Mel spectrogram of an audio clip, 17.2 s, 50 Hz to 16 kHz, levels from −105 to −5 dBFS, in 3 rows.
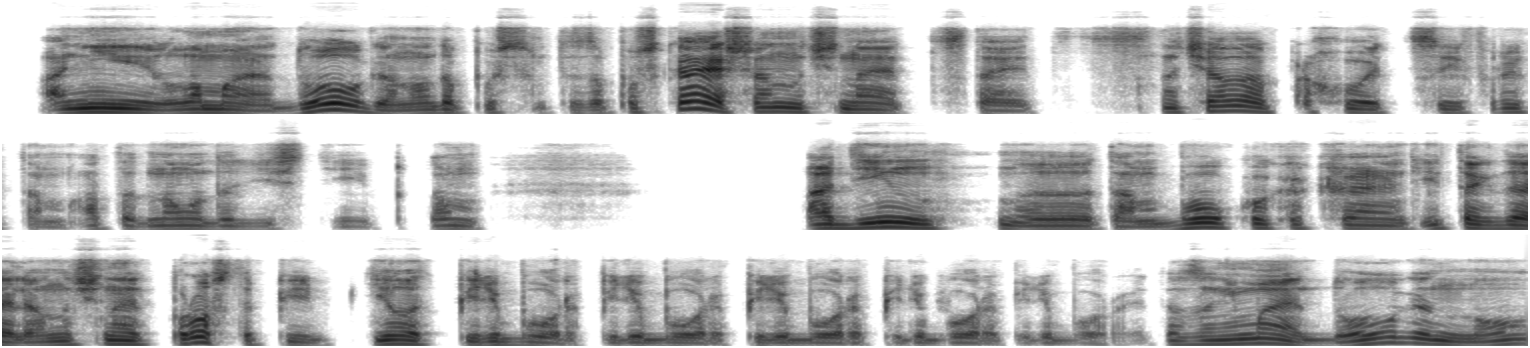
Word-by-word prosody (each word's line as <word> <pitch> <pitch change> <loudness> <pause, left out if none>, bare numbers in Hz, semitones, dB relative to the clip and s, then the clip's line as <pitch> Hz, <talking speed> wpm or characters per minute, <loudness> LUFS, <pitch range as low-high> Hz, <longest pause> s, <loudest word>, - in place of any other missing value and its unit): они 125 -2 +4
ломают 100 -4 -1
долго, 175 - +4
но, 100 +3 -4
допустим, - - -3
ты - - -14
запускаешь - - +6
и - - +2
она 140 0 +1
начинает 115 -4 +2
ставить. - - -5 0.2
Сначала 155 +3 0
проходит - - -5
цифры, 115 +3 -5
там, 85 -9 -18
от 105 0 -12
1 105 0 -5
до 100 +1 -9
10, 90 -2 -9
потом 100 -1 -11 1.2
1, 130 +2 +5 0.2
э, 100 -3 -3
там 90 +1 -5
буква 145 -2 +1
какая-нибудь, 110 -5 -4
и 115 - -6
так 115 -1 +2
далее. 115 -4 +3
Он 100 - -4
начинает 120 +1 +2
просто - - +1
пе 95 -3 -8 0.2
делать 130 -2 +1
переборы, 105 -2 -4
переборы, 90 -1 -7
переборы, 90 -1 -6
переборы, - - -9
переборы. 80 -1 -16
Это 115 - -11
занимает 125 - 0
долго, 155 - -2
но, 120 +3 -4
110 Hz, 145 wpm, -25 LUFS, 100-130 Hz, 1.2 s, запускаешь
